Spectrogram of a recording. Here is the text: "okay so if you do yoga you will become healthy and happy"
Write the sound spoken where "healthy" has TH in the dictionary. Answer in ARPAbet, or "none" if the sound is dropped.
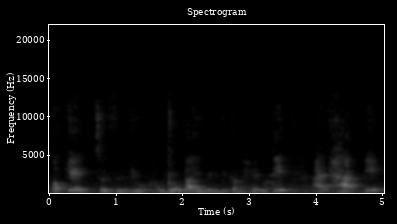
T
